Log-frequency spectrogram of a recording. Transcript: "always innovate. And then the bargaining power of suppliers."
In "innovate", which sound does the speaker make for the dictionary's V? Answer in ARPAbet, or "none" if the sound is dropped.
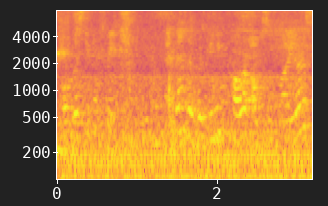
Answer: P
